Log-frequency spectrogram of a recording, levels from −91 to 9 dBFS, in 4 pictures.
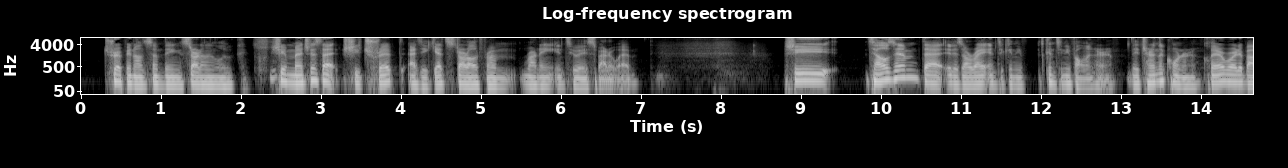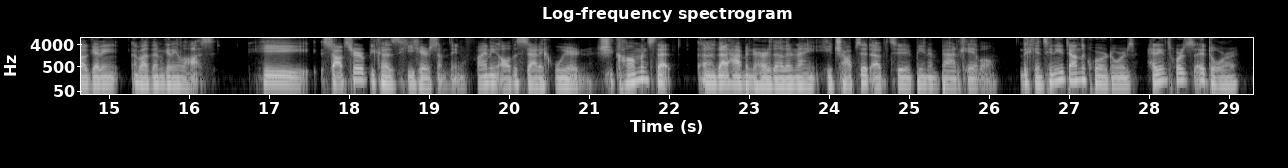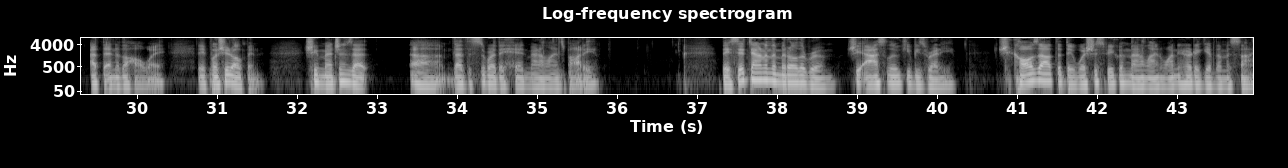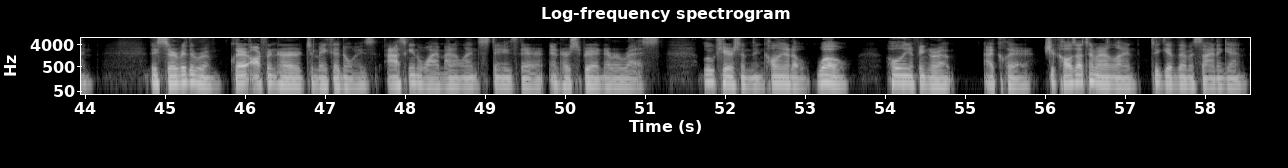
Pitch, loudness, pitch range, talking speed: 100 Hz, -24 LUFS, 95-110 Hz, 190 wpm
